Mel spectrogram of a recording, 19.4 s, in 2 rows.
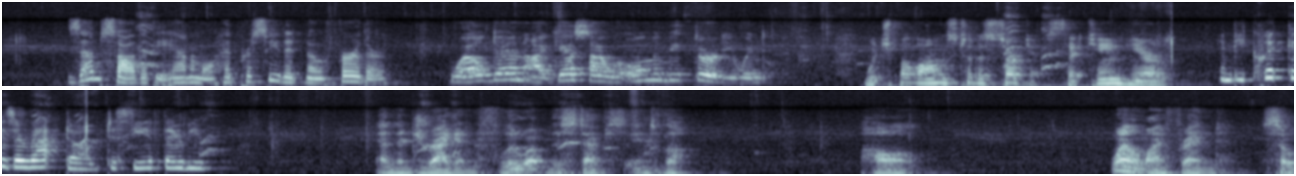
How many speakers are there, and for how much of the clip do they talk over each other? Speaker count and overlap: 5, no overlap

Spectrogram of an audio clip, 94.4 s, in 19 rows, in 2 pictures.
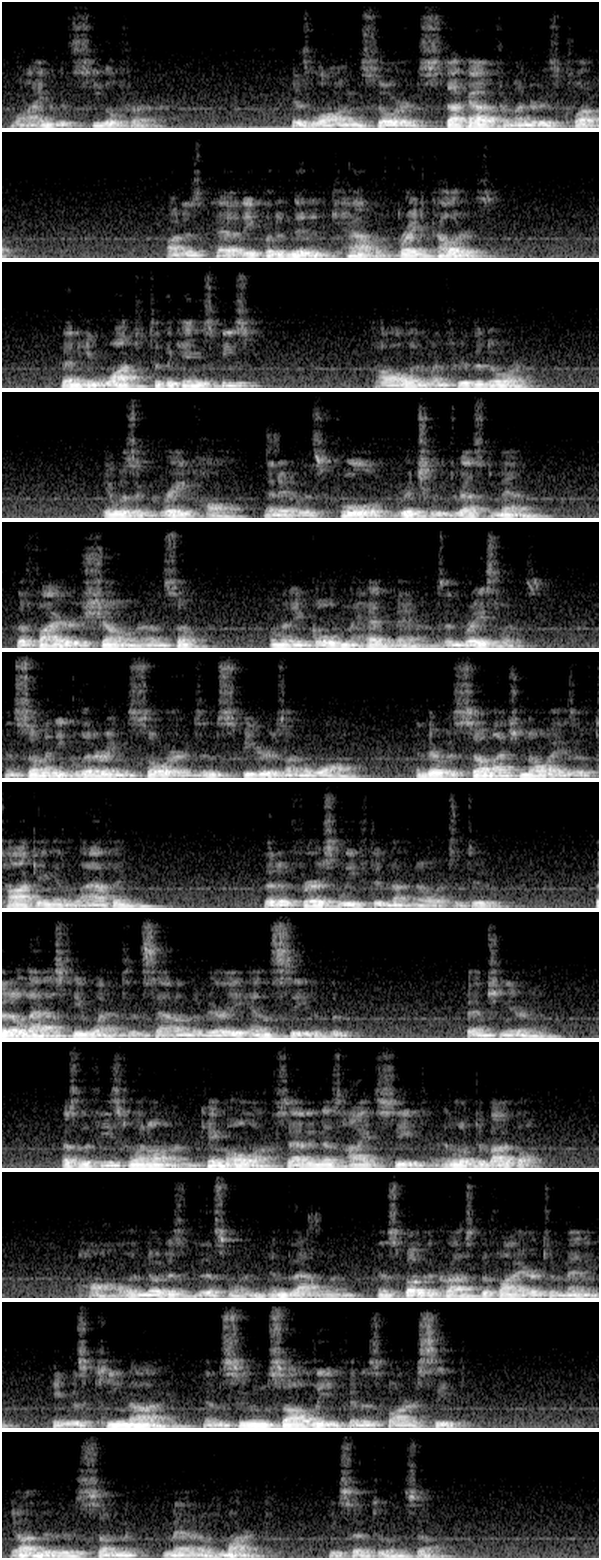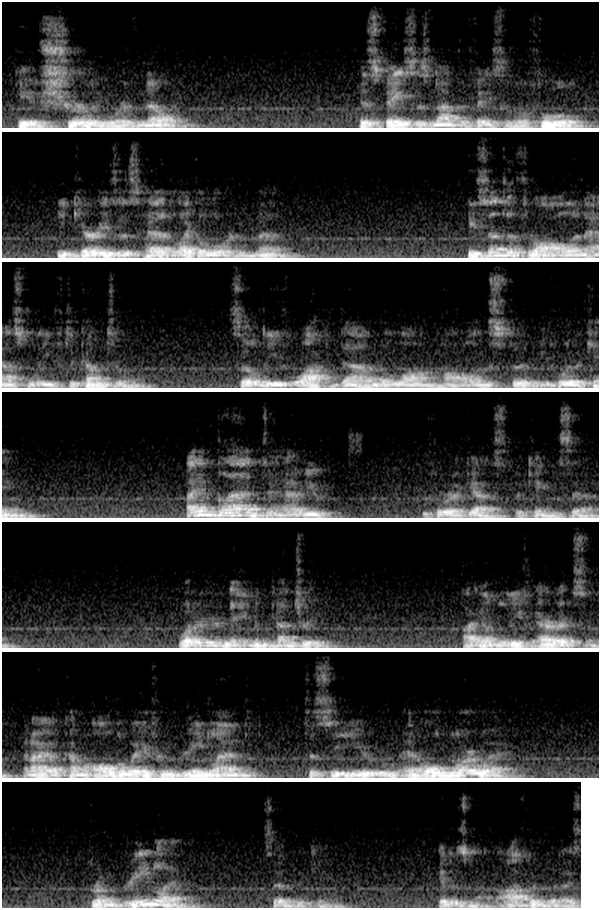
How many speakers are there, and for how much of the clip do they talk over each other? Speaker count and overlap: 1, no overlap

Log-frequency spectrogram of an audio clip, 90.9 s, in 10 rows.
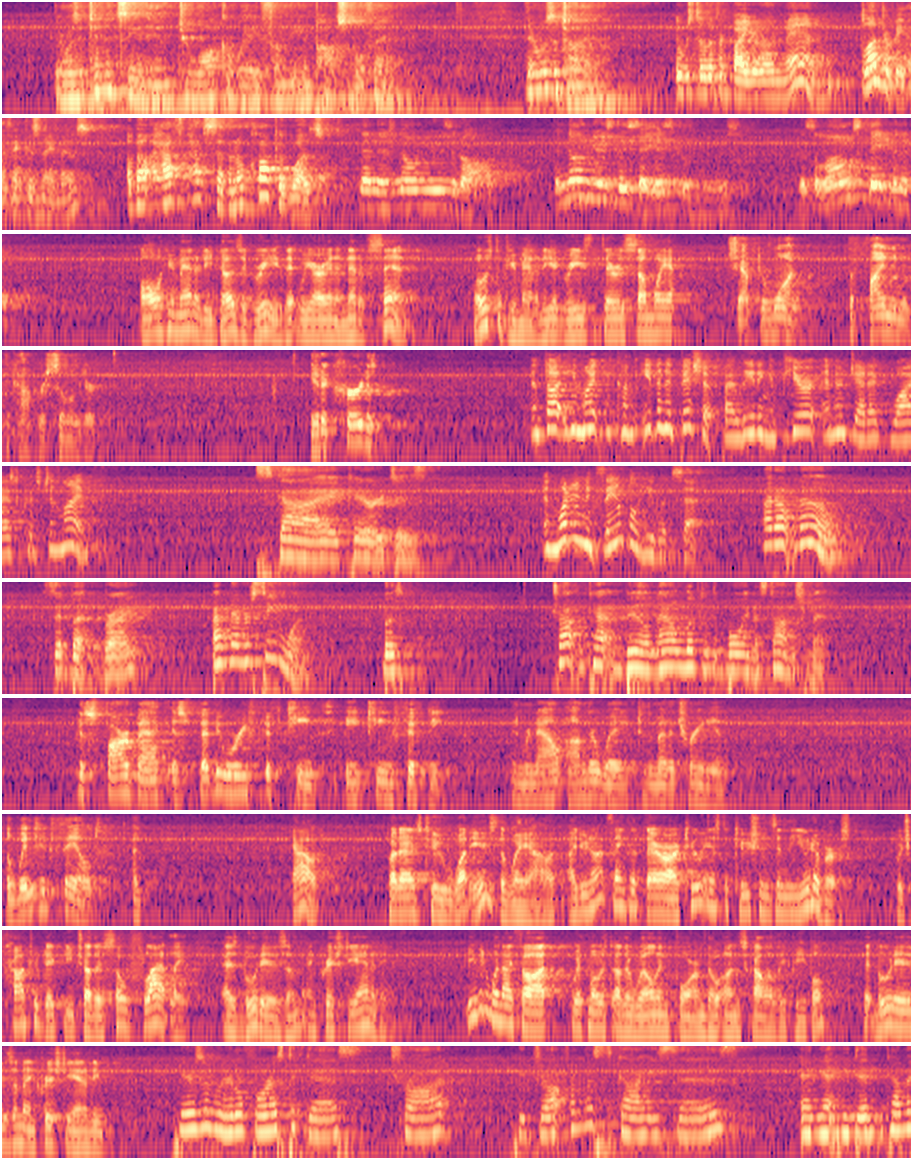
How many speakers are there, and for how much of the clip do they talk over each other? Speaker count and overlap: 7, no overlap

